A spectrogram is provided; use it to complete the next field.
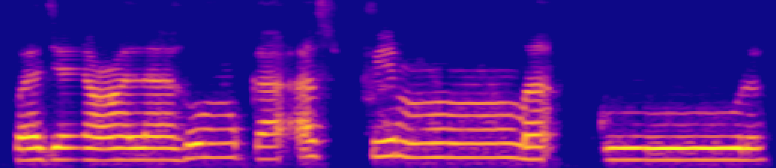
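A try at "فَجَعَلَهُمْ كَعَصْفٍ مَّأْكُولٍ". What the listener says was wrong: Ainnya kurang dalam. Baca.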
